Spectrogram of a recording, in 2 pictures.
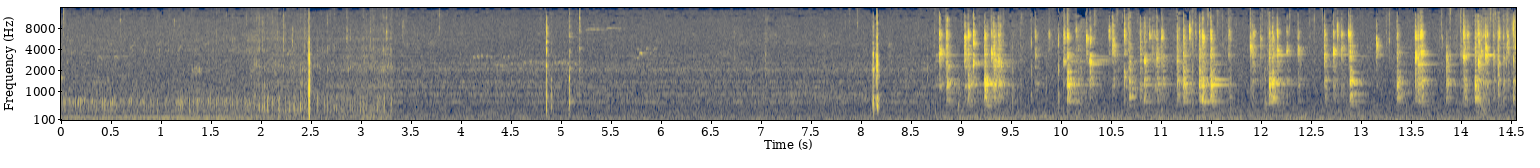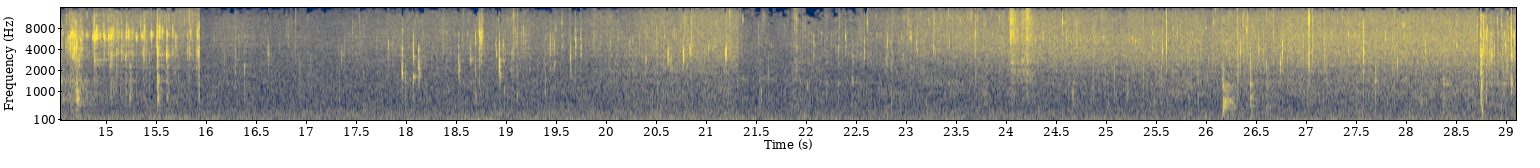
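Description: A metal skimmer clinking and scraping against a frying pan in quick, ringing taps for several seconds, then hot oil bubbling and sizzling as grated batter fries.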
